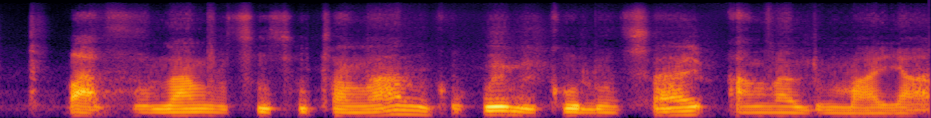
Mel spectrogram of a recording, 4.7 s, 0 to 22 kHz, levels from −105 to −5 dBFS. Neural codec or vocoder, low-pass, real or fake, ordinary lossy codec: autoencoder, 48 kHz, 32 numbers a frame, DAC-VAE, trained on Japanese speech; 19.8 kHz; fake; none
